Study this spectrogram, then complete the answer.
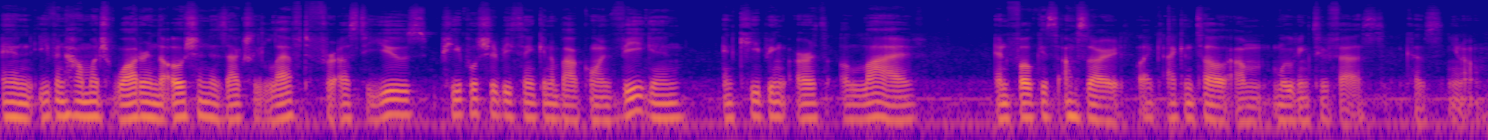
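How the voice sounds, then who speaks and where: This man's very deep, low voice moves at a fairly slow pace with ordinary pitch variation. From Ethiopian background, raised in US. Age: 30s. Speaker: vlogger. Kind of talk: personal monologue. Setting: hotel room.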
